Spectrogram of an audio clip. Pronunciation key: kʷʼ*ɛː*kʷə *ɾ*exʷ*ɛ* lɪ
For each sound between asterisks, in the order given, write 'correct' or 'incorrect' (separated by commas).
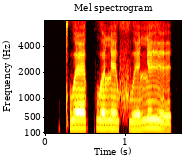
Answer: correct, incorrect, incorrect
